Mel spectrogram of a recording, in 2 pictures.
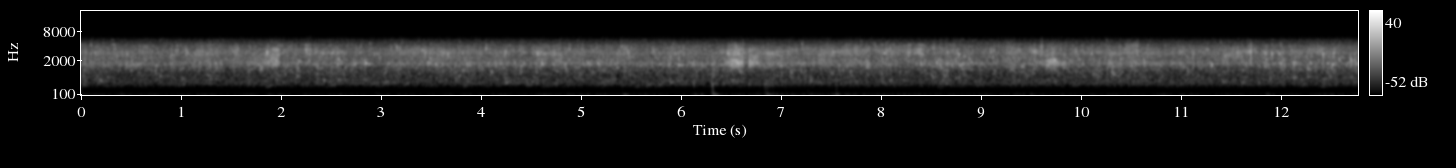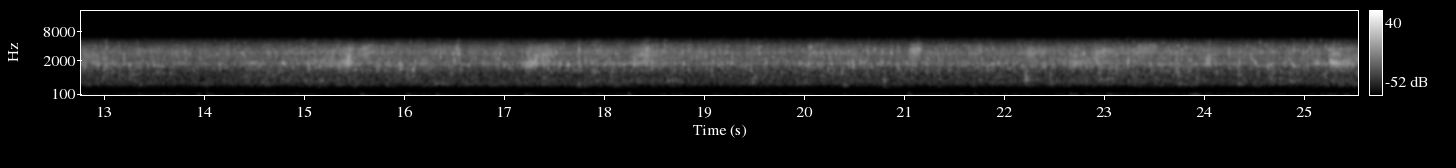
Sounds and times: river underwater 0:00.0 - 0:25.5

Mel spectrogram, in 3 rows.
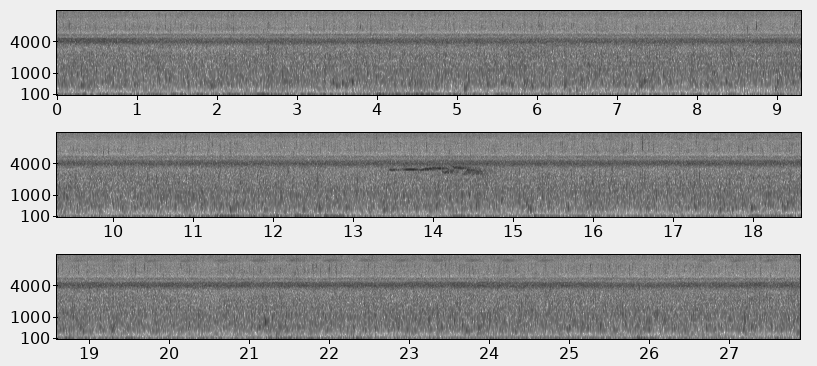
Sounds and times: Stream 0:00.0 - 0:27.8
Cicadas cry 0:13.3 - 0:15.1
Birdsong 0:13.4 - 0:14.7

